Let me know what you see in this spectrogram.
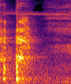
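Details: Adult who fell sick abroad in Singapore with fever and cough gives two quick cough bursts, a small one then a stronger one, fading into room quiet.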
